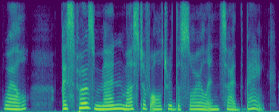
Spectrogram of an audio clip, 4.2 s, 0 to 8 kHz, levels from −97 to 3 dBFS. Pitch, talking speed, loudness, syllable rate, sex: 245 Hz, 170 wpm, -17 LUFS, 5.3 syllables/s, female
